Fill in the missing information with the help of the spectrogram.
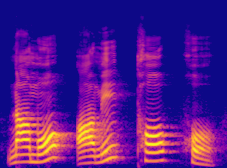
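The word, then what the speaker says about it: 南無阿彌陀佛: 나무아미타불 이렇게 염불 하죠 중국은 나모 아미 토포 나모 아미 토포 이렇게 발음해요 그렇게 이제 발음은 다르잖아요 우리가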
